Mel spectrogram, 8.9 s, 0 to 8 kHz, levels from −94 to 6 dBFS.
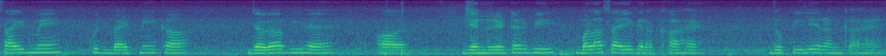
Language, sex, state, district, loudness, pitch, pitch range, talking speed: Magahi, male, Bihar, Gaya, -25 LUFS, 170 Hz, 160-185 Hz, 140 wpm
